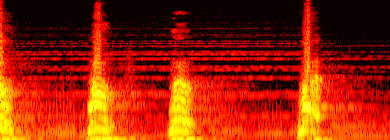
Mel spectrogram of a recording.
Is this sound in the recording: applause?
no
